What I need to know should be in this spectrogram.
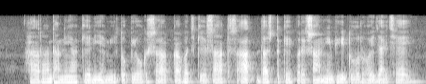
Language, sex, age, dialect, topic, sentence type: Maithili, male, 25-30, Angika, agriculture, statement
